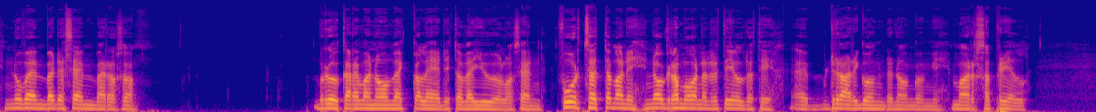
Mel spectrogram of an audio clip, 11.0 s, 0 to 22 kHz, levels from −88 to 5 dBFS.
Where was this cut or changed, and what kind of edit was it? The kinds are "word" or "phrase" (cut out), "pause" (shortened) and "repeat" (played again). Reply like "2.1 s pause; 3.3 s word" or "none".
5.5 s pause; 7.8 s pause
